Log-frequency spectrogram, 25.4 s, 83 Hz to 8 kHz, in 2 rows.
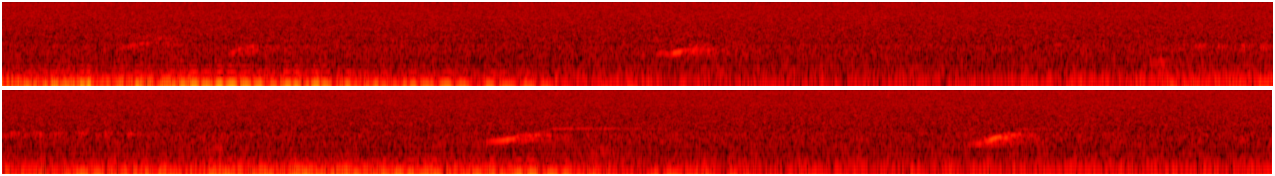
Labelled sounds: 1.3	1.5	humpback whale, 0.80 to 0.93 kHz
18.2	18.6	humpback whale, 0.93 to 1.1 kHz

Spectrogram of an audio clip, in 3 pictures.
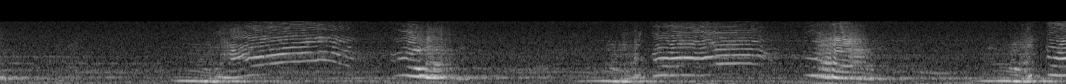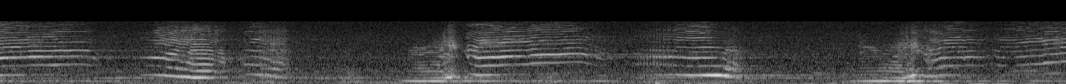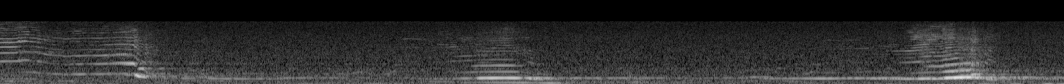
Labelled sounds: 2.2	4.5	humpback whale, 0.80 to 8.0 kHz
6.1	8.6	humpback whale, 0.80 to 7.1 kHz
10.4	11.6	humpback whale, 0.80 to 7.5 kHz
12.1	13.0	humpback whale, 0.86 to 5.8 kHz
14.8	16.6	humpback whale, 0.80 to 7.5 kHz
17.2	18.1	humpback whale, 0.80 to 7.4 kHz
19.5	22.9	humpback whale, 0.80 to 7.9 kHz
25.3	26.5	humpback whale, 0.80 to 3.4 kHz
30.2	31.1	humpback whale, 0.80 to 2.9 kHz

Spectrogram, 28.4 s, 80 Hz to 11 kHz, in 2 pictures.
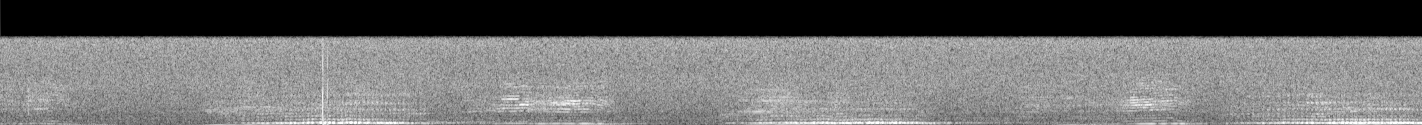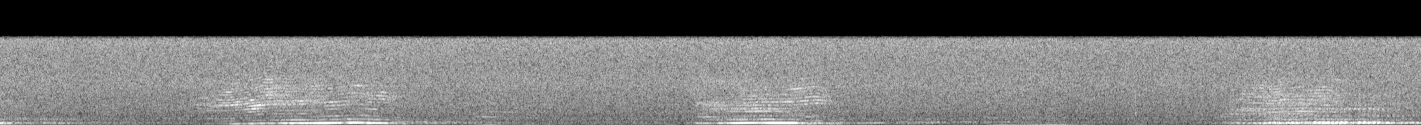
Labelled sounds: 4.9	5.5	humpback whale, 1.5 to 2.3 kHz
6.4	7.7	humpback whale, 1.2 to 2.3 kHz
11.2	11.8	humpback whale, 1.4 to 2.4 kHz
13.8	14.1	humpback whale, 1.4 to 1.6 kHz
16.4	18.6	humpback whale, 0.86 to 3.0 kHz
19.0	19.2	humpback whale, 0.80 to 0.90 kHz
21.7	22.5	humpback whale, 1.2 to 3.5 kHz
26.9	27.6	humpback whale, 1.2 to 3.2 kHz

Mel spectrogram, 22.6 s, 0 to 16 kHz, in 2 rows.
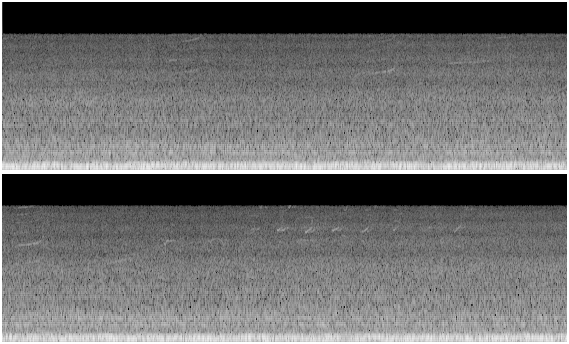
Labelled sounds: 8.9	9.8	killer whale, southern resident, 3.2 to 4.4 kHz
11.5	12.2	killer whale, southern resident, 3.2 to 7.9 kHz

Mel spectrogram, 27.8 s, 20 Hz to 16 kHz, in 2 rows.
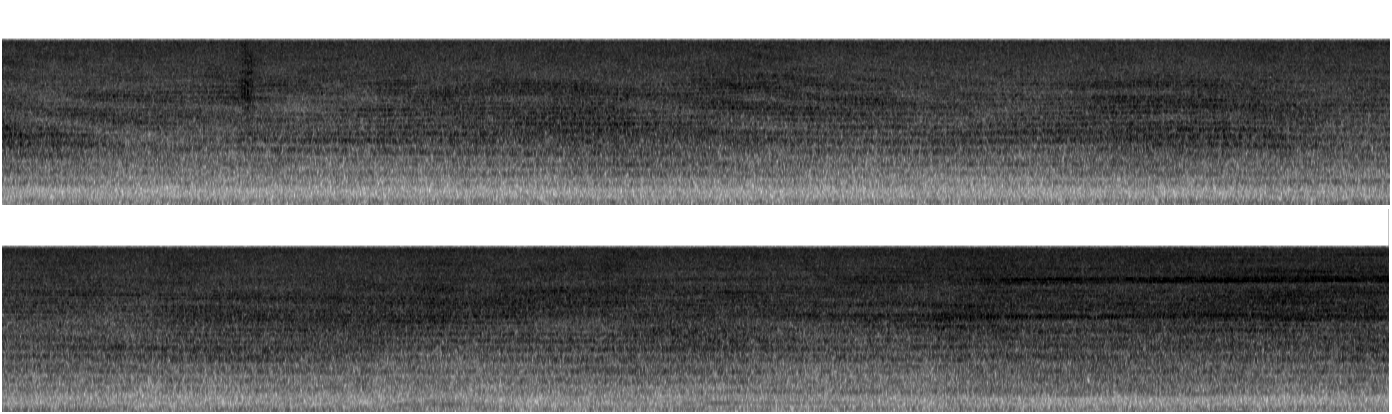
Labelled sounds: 0.0	0.6	vessel noise, 1.9 to 2.5 kHz
1.1	1.3	vessel noise, 1.7 to 1.8 kHz
2.6	2.9	vessel noise, 3.3 to 3.5 kHz
4.3	4.6	vessel noise, 2.7 to 2.9 kHz
7.3	8.4	vessel noise, 2.1 to 2.8 kHz
24.0	24.6	vessel noise, 4.2 to 4.4 kHz
25.3	25.7	vessel noise, 4.1 to 4.2 kHz

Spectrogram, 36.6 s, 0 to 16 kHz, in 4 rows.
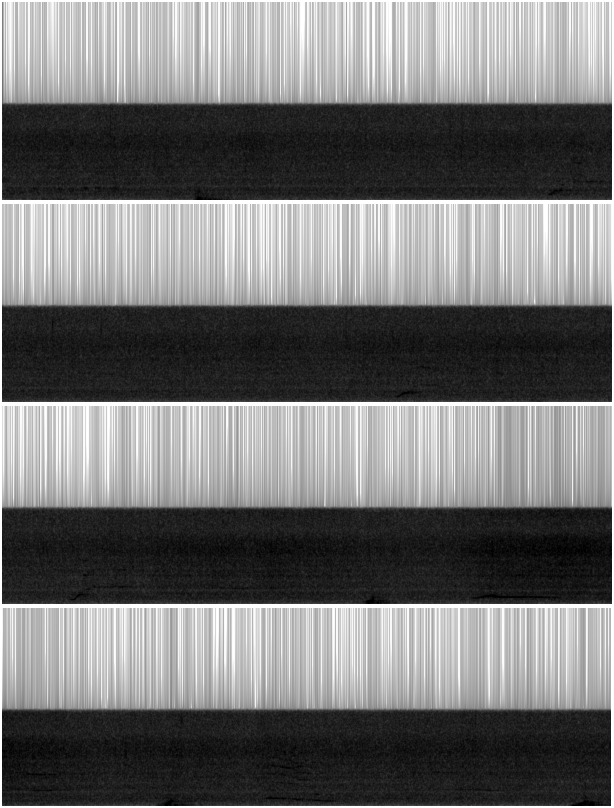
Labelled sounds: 19.7	20.1	humpback whale, 1.3 to 1.5 kHz
27.8	28.2	humpback whale, 1.1 to 2.7 kHz
31.4	31.8	humpback whale, 3.0 to 3.3 kHz
34.7	34.9	humpback whale, 1.2 to 1.3 kHz

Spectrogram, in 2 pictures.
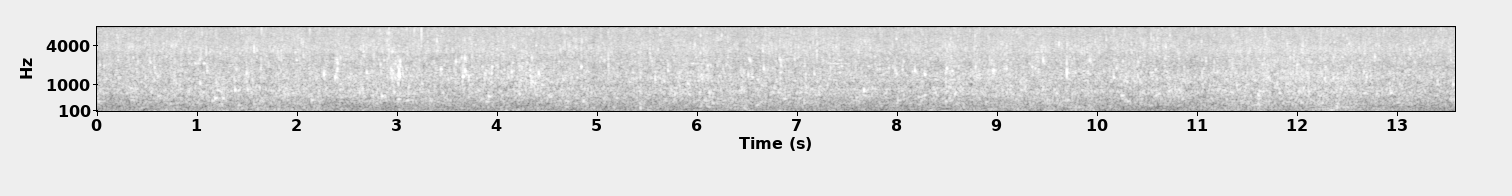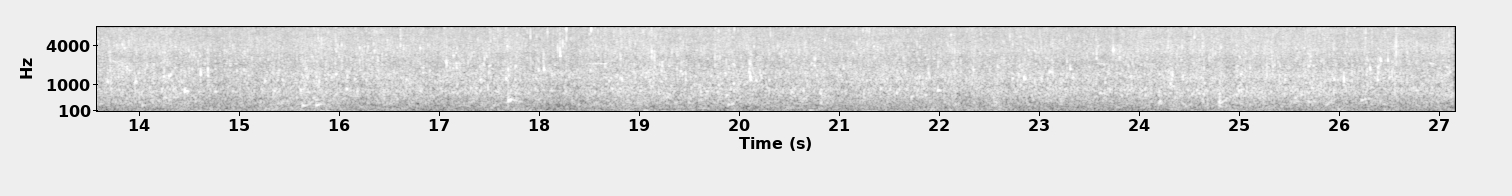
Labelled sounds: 22.2	27.1	vessel noise, 0 to 8.0 kHz

